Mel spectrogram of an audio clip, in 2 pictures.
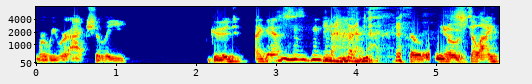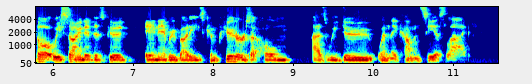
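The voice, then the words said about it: Irish accent. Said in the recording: “you have an Irish accent”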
